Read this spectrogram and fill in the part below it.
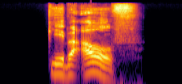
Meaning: inflection of aufgeben: 1. first-person singular present 2. first/third-person singular subjunctive I
- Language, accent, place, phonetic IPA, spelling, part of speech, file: German, Germany, Berlin, [ˌɡeːbə ˈaʊ̯f], gebe auf, verb, De-gebe auf.ogg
